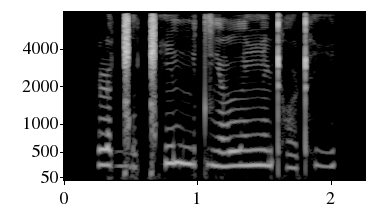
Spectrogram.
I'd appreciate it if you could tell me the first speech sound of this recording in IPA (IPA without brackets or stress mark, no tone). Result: ɭ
